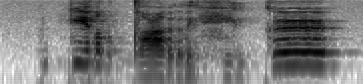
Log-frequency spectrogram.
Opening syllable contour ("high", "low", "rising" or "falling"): high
